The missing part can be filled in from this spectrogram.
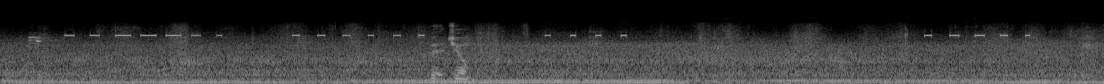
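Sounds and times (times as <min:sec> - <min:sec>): steady low hum: 0:00.0 - 0:11.0
metal detector beeping: 0:00.3 - 0:04.6, 0:05.4 - 0:06.4, 0:09.0 - 0:10.4
hand rustling through earth: 0:01.7 - 0:11.0.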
